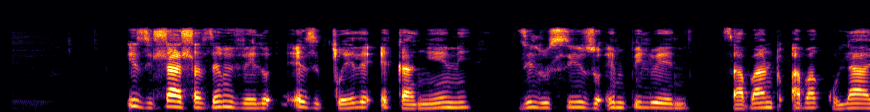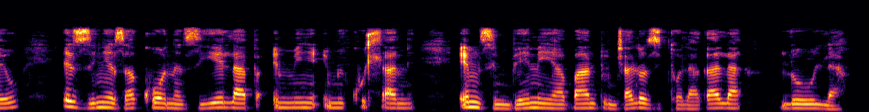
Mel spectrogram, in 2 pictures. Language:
North Ndebele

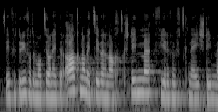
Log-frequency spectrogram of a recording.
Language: Swiss German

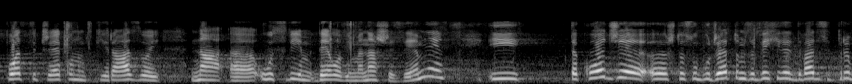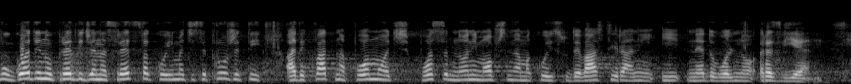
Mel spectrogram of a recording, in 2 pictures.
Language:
Serbian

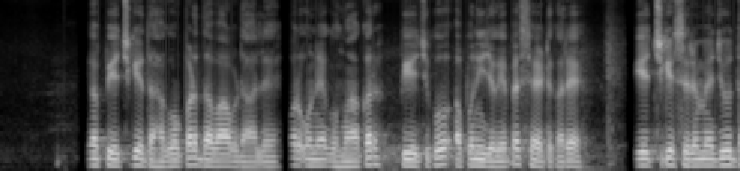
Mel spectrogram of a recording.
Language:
Braj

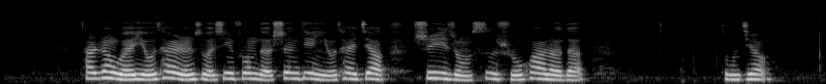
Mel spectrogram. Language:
Chinese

